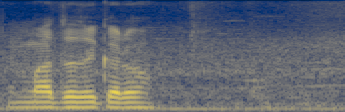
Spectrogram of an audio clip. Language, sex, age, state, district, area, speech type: Punjabi, male, 18-30, Punjab, Amritsar, rural, read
